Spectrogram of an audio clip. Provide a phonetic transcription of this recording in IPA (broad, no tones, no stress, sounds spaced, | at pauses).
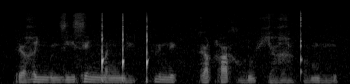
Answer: ɾ ɘ ʁ i ɲ u n z i s e ŋ͡ǃ ɐ ŋ͡ǃ e̤ ǃʰ ɨ n e kː ɘ qʰ ɐ x ɔ̤ ɾ u ç a̤ ʁ e̤ qʼ ɔ̤ m e̤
